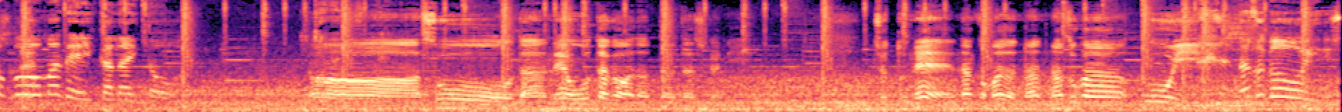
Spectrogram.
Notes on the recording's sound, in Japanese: 下條村への道中で録り貯めした「ボクワタ」音声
